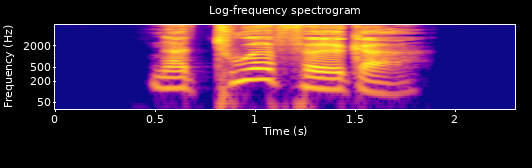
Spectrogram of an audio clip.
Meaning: nominative/accusative/genitive plural of Naturvolk
- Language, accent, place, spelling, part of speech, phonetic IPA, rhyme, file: German, Germany, Berlin, Naturvölker, noun, [naˈtuːɐ̯ˌfœlkɐ], -uːɐ̯fœlkɐ, De-Naturvölker.ogg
